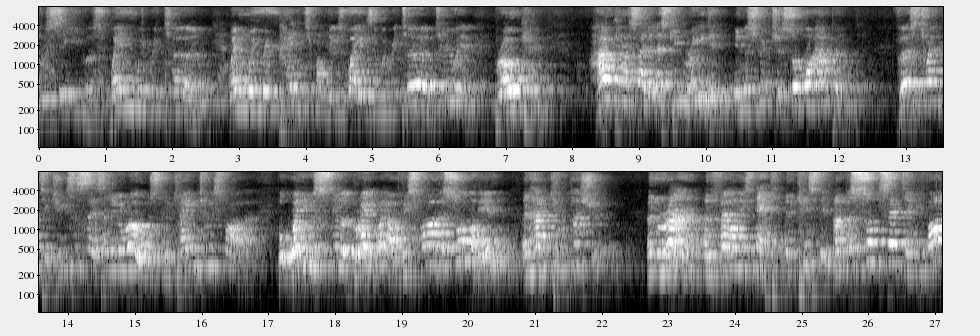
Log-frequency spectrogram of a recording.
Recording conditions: poor sound quality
